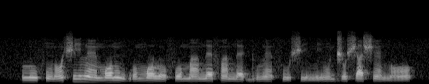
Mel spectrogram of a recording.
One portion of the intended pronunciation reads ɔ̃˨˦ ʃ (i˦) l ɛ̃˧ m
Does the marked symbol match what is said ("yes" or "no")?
yes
